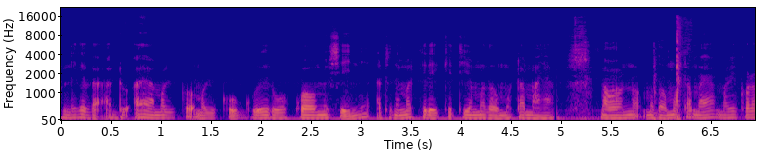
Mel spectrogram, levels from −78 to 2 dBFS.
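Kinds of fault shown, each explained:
Block of digital silence: At about 3.60 s, right after "atĩ nĩ" and before "mathomo ta", the speech drops to silence for roughly 5 ms and then comes straight back. There's no fade either way, so the hard edges give it a small tick rather than an audible hole. A dropout that short and that clean fits a single 256-sample buffer that the playback or processing code didn't fill in time, leaving zeros in its place.
Gap between stream segments: From 4.93 to 4.96 s there's a hard-edged hole of about 26 ms where the audio just stops and restarts. It comes from how the stream is stitched together. The timestamps of two consecutive pieces, which here look like 2-second segments, don't line up, and the player fills the mismatch with silence. Nothing is actually lost, but the speech gets pushed later by that 26 ms.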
